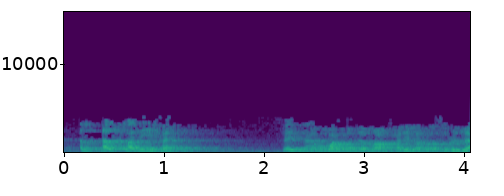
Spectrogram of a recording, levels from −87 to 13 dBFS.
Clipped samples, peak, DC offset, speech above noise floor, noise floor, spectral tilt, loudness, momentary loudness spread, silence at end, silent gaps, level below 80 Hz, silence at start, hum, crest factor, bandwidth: under 0.1%; -14 dBFS; under 0.1%; 23 dB; -52 dBFS; -10.5 dB/octave; -30 LUFS; 12 LU; 0 s; none; -56 dBFS; 0 s; none; 16 dB; 4.3 kHz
